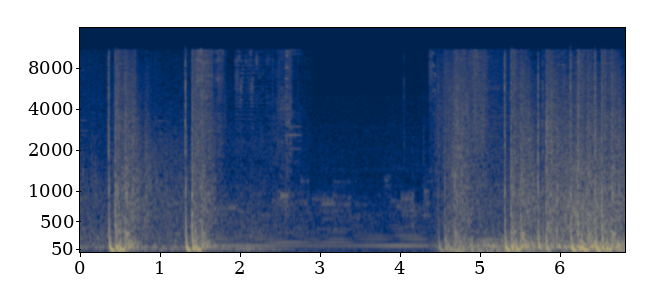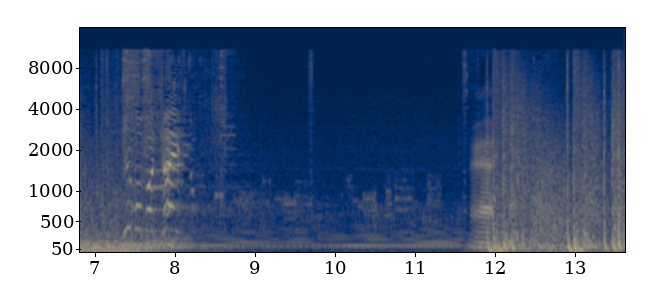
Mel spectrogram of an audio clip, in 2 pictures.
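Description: Bursts of automatic gunfire rattle in the video game Cyberpunk 2077, coming in loud clusters separated by quieter stretches of game music, with a brief vocal exclamation.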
